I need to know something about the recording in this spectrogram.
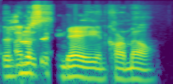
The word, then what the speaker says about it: Carmel: is coming well there's no second day in Carmel it's because the city's spelled c-a-r-m-e-l so it's yeah they're not that far but yeah some people say caramel caramel Porsche Porsche of course a bag you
